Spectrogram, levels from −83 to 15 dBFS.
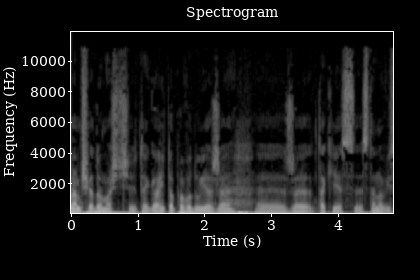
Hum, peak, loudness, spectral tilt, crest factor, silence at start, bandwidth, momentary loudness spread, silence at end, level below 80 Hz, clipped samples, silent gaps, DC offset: none; -6 dBFS; -27 LUFS; -6 dB/octave; 14 dB; 0 s; 10.5 kHz; 6 LU; 0 s; -28 dBFS; under 0.1%; none; under 0.1%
